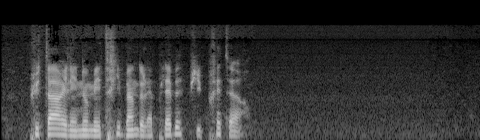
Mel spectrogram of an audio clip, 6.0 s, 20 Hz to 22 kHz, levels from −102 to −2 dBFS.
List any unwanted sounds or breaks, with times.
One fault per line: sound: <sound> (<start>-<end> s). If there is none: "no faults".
no faults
